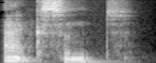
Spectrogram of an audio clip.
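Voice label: "accent", English, British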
